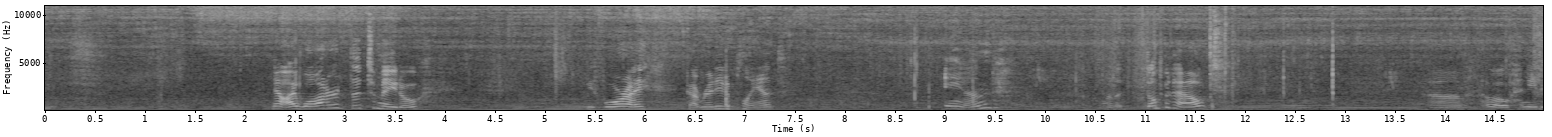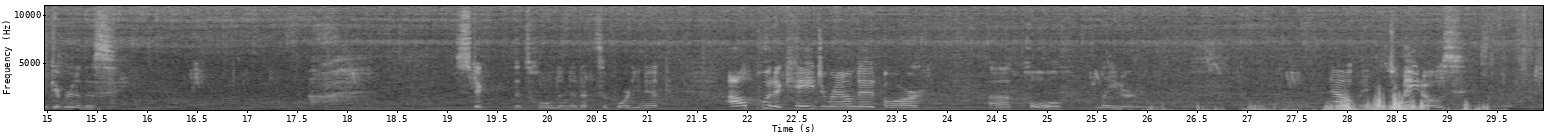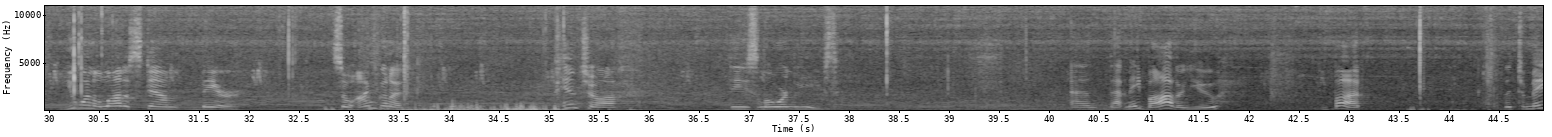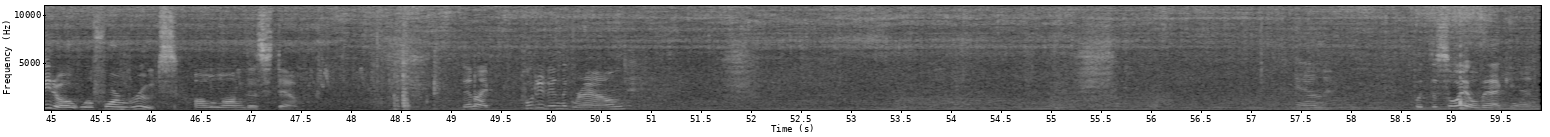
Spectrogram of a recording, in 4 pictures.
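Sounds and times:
droning hum: 0.0 - 59.9.

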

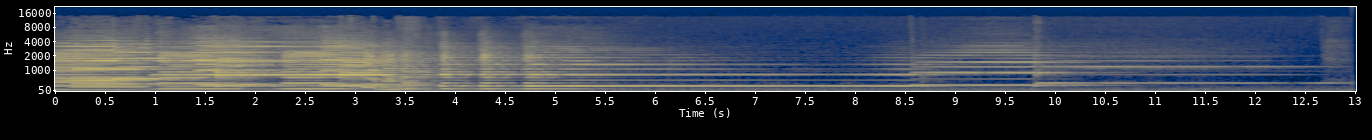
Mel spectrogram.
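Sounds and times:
clarinet quartet playing: 0.0 - 12.8.

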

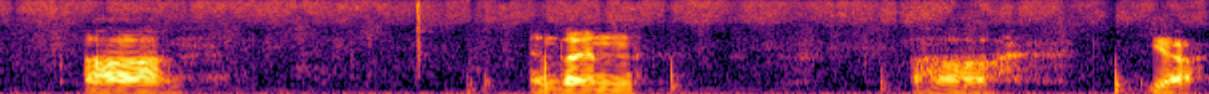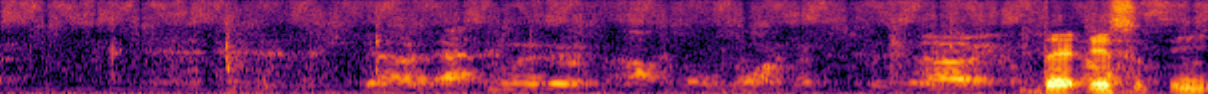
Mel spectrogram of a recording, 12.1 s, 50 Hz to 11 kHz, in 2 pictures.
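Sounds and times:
eraser rubbing on blackboard: 0.0 - 12.0.

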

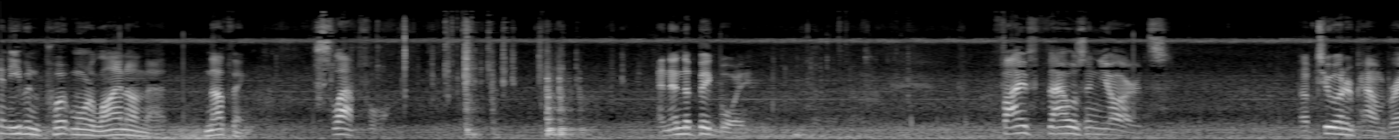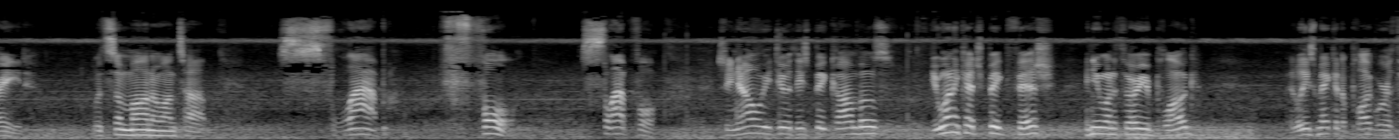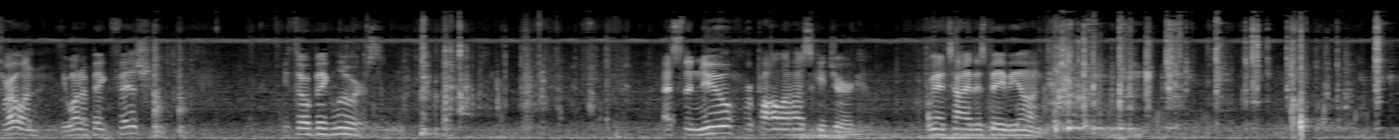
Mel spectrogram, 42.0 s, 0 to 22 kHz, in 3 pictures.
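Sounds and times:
low rumble: 35.2 - 40.6.

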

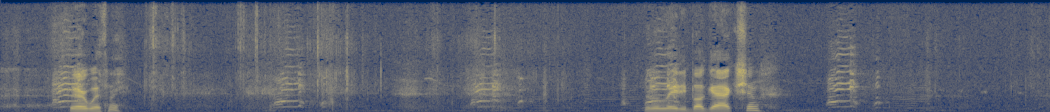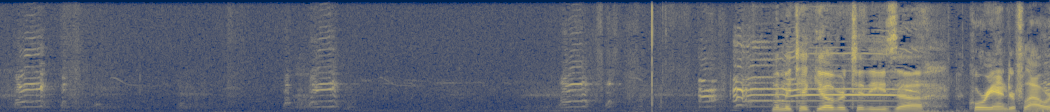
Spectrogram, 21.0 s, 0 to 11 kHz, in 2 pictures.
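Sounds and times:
chickens clucking: 2.6 - 3.4, 4.3 - 5.4, 8.2 - 8.9, 10.6 - 11.6, 13.3 - 14.1, 16.0 - 19.4.

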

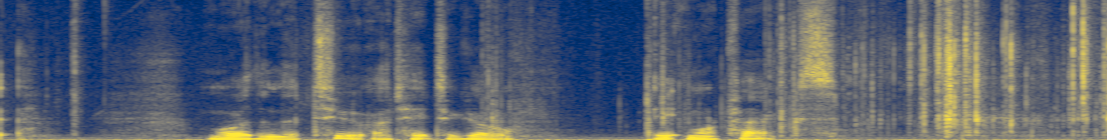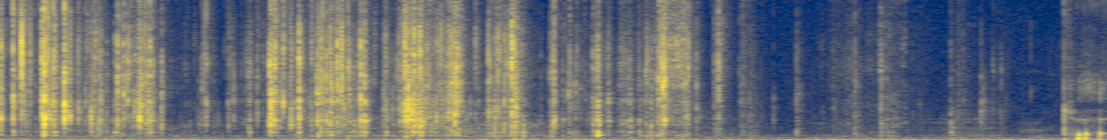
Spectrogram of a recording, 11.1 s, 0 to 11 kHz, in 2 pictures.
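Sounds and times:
foil wrapper crinkling and tearing: 3.2 - 10.1.

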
